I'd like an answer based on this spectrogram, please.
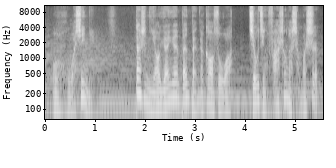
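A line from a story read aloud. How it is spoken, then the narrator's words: Gentle voice. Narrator (Chinese): 柔声道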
